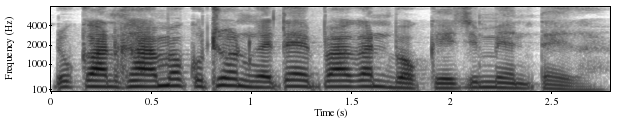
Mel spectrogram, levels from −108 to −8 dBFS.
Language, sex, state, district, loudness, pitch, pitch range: Wancho, female, Arunachal Pradesh, Longding, -20 LUFS, 200 Hz, 165-215 Hz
